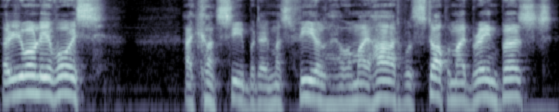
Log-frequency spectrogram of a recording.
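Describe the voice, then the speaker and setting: An actor playing a passionate, commanding blind gentleman in a live period radio romance, theatrical and fervent in delivery. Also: fairly high pitch, normal speed, lightly acted. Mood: agitated, desperate.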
